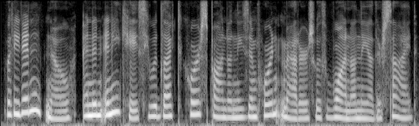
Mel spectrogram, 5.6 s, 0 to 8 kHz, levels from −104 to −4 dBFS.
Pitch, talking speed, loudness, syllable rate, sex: 230 Hz, 245 wpm, -17 LUFS, 6.1 syllables/s, female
